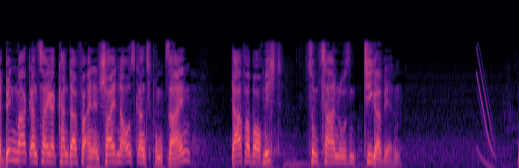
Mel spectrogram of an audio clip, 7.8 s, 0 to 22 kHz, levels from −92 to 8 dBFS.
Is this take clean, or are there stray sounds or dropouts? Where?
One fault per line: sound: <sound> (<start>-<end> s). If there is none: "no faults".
sound: chirp (7.1-7.5 s)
